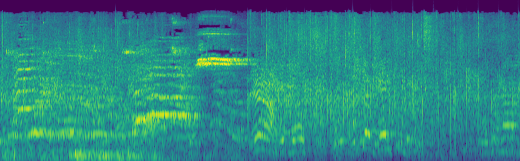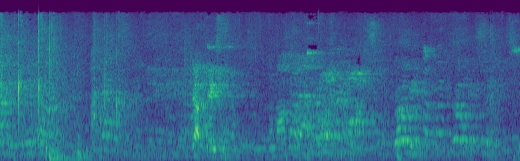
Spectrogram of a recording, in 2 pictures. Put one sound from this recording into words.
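A basketball bounces on a wooden gym floor.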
